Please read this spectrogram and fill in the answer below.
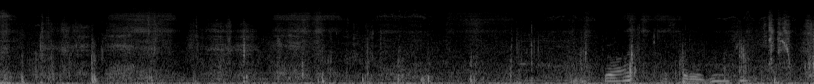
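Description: Footsteps on a rubble-strewn path of gravel and broken concrete, irregular steps, with a short quiet voice briefly about two-thirds of the way in.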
